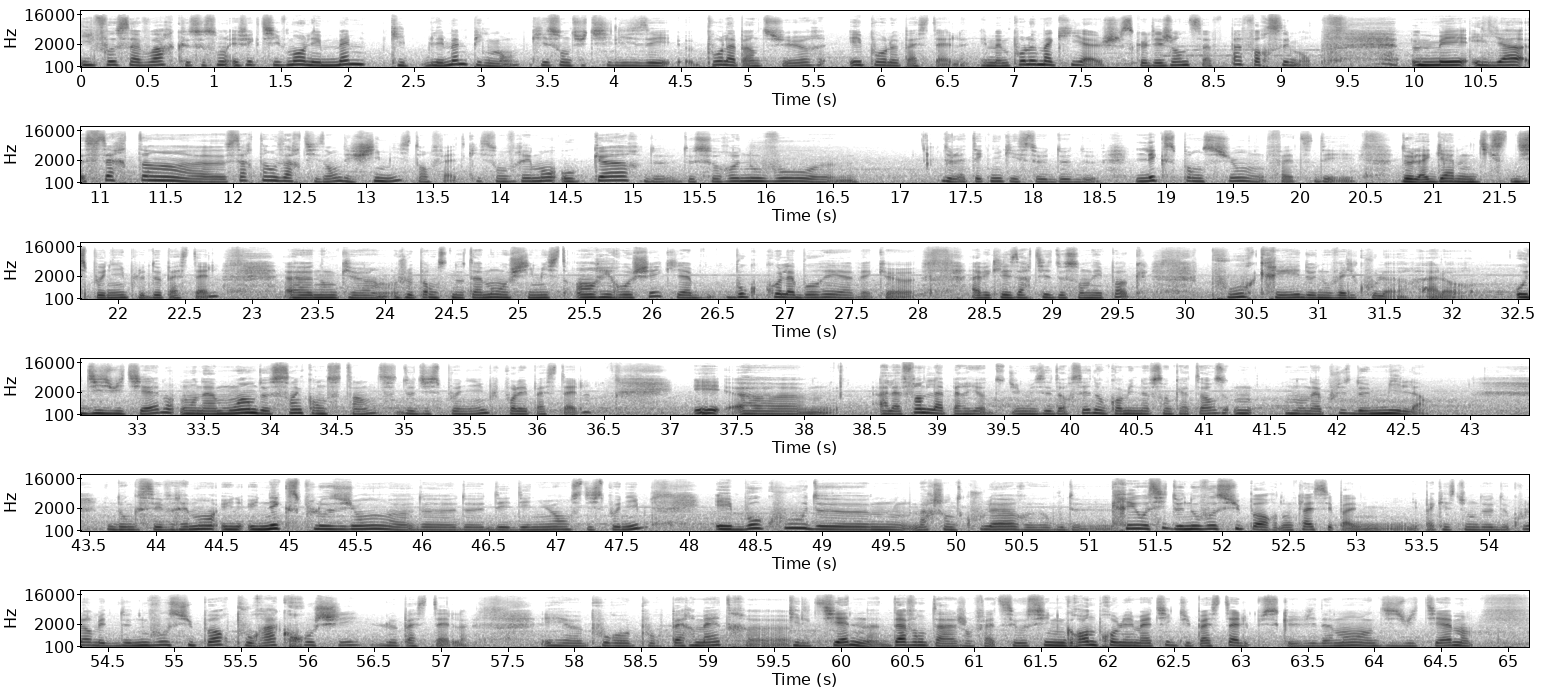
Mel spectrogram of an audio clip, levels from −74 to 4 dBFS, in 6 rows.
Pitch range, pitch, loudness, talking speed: 180-220 Hz, 195 Hz, -19 LUFS, 185 wpm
